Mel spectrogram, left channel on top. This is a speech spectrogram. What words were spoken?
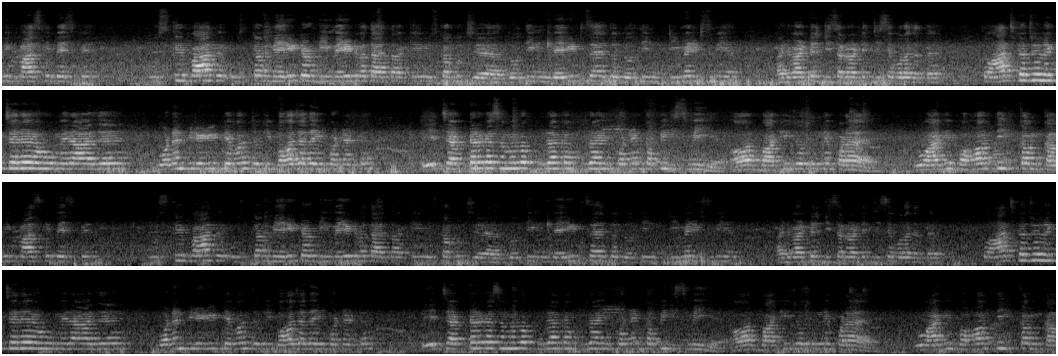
मास के बेस पे। उसके बाद उसका मेरिट और डीमेरिट बताया था कि उसका कुछ 2-3 मेरिट्स है तो 2-3 डीमेरिट्स भी है, एडवांटेज डिसएडवांटेज जिसे बोला जाता है। तो आज का जो लेक्चर है वो मेरा आज है मॉडर्न पीरियडिक टेबल, जो कि बहुत ज़्यादा इंपॉर्टेंट है। ये चैप्टर का समझ लो पूरा का पूरा इंपॉर्टेंट टॉपिक इसमें ही है, और बाकी जो तुमने पढ़ा है वो आगे बहुत ही कम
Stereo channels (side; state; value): right; quieter; 9.3 dB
